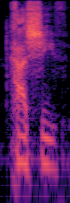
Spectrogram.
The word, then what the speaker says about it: Kashif: Did I pronounce Kashif correctly? – Yes. Kashif, yes.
